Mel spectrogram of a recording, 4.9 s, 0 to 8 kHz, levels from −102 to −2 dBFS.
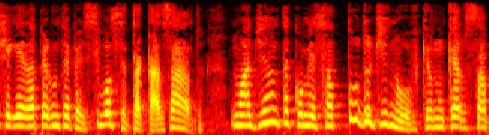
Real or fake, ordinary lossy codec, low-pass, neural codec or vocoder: real; none; 7.2 kHz; none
